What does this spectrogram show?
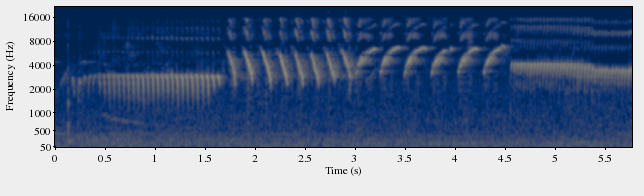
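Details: Canary singing actively, kept as a tutor song for other birds: a steady, high buzzy trill for nearly two seconds, then rapid descending whistled notes, ending on a sustained high tone.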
